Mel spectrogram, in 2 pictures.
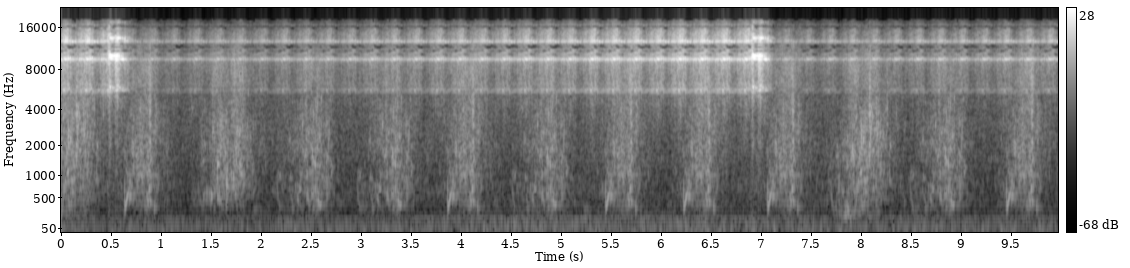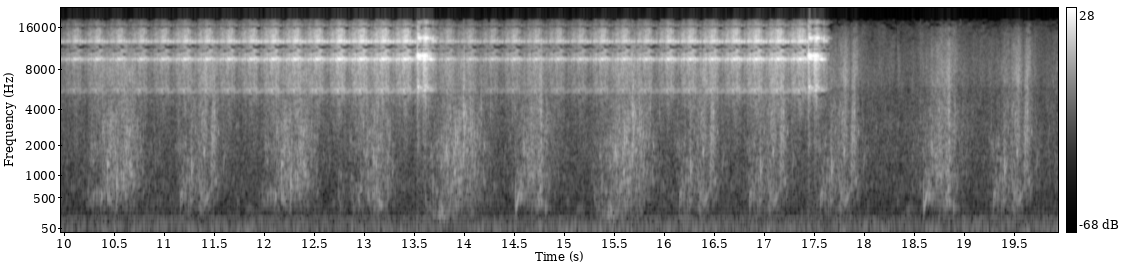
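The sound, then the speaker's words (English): Steady, rhythmic swimming splashes from a video game as the player's character moves through water on a bonus level, one stroke about every half second, fairly loud, over a faint high electronic whine with no talking. “So this is water.”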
